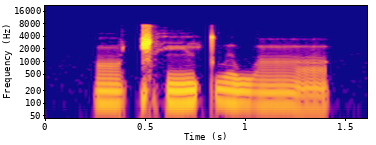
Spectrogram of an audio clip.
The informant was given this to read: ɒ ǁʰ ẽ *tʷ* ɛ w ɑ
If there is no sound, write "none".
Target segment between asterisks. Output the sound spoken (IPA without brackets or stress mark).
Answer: tʷ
